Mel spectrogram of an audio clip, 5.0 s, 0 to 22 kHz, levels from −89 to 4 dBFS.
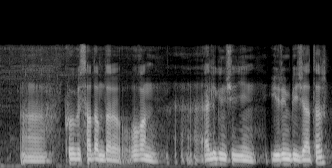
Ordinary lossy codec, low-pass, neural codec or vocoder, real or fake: none; 7.2 kHz; none; real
